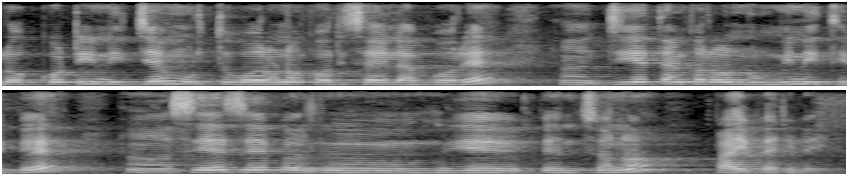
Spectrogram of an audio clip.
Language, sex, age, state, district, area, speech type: Odia, female, 60+, Odisha, Khordha, rural, spontaneous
